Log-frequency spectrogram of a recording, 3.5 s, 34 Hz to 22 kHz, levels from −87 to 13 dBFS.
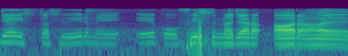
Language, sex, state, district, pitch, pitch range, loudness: Hindi, male, Haryana, Rohtak, 150 Hz, 135-155 Hz, -18 LUFS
